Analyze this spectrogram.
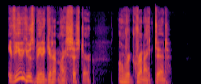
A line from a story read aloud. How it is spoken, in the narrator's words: Alexandra said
